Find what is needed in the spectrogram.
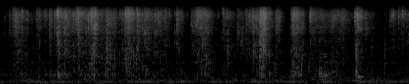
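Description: Clear plastic packaging sleeve crinkling as a rolled diamond painting kit is pulled out of it: a steady run of irregular crackles.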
